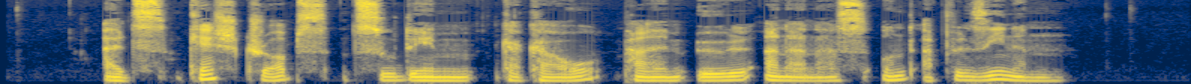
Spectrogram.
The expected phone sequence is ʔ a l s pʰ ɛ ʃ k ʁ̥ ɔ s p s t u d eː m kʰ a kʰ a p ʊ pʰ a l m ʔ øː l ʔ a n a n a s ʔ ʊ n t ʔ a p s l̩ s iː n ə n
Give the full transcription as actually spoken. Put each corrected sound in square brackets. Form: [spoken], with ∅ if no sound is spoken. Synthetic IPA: ʔ a l s [kʰ] ɛ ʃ k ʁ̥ ɔ [∅] p s [t͡s] u d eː m kʰ a kʰ a [∅] ʊ pʰ a l m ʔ øː l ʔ a n a n a s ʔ ʊ n t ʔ a p [f] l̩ [z] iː n ə n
